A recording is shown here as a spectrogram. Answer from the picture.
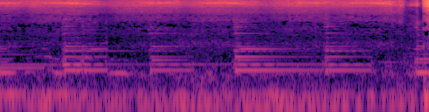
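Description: Quiet background music of a plucked string instrument, a new note about every second.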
